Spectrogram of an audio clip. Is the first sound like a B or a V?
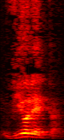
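V. The first sound is a clear V.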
